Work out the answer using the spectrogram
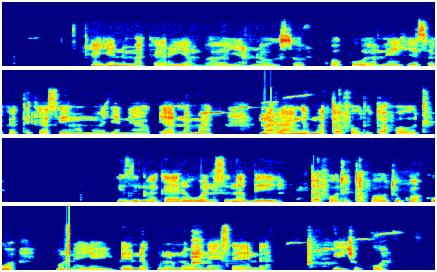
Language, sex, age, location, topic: Swahili, male, 18-24, Nakuru, finance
